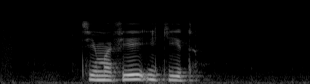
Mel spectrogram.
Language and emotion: Russian, neutral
